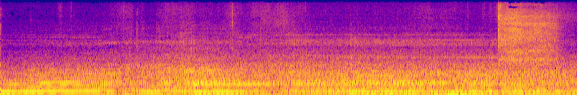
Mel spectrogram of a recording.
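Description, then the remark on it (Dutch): A Megane Trophy R hot hatch's engine revs and pulls hard through the gears on a lap, a steady loud drone with shifting pitch, joined near the end by a brief hissing rush of air or spray. No one speaks. “Heb je wel een auto die ja, sociale isolatie tot iets aangenaams maakt. Ga nog even een rondje.”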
